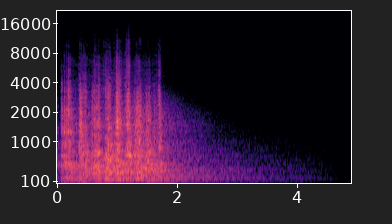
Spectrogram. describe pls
Recordings of different percussive sounds from abandoned small wave power plant. Tascam DR-100.
ambient, drum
